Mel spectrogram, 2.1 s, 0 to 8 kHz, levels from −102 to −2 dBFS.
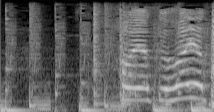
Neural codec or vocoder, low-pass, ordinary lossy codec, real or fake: none; 7.2 kHz; none; real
